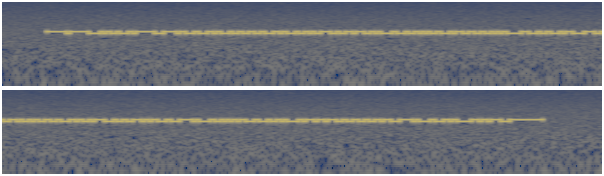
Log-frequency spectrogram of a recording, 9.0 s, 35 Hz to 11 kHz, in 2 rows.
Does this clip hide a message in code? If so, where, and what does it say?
Yes: RTTY (45.45 baud, 170 Hz shift) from 0.3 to 8.6 s, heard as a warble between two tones, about 1360 Hz centre. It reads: MAN IN BLUE SHIRT HOLDING CAMERA EQUIPMENT.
